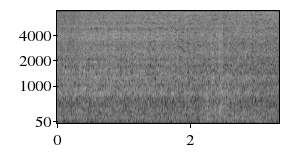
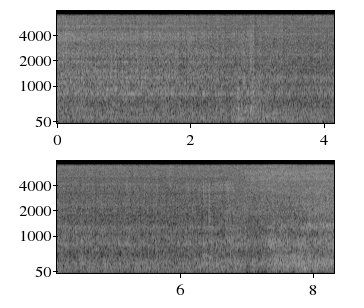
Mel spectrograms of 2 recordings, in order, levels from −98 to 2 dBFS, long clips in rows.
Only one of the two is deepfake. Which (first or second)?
first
